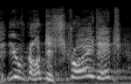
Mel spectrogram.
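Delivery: high, loud urgent question. A narrator's reading. Wife pressing her husband about the paw, high and urgent. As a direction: press him for it, frantic.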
